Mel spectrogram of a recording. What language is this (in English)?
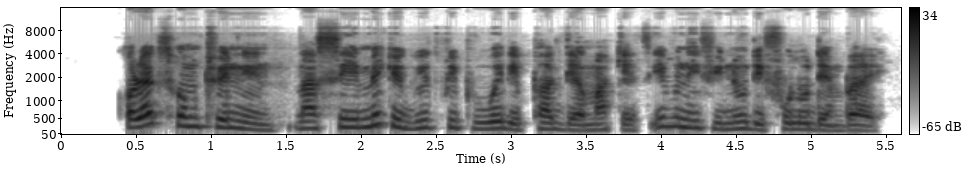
Nigerian Pidgin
